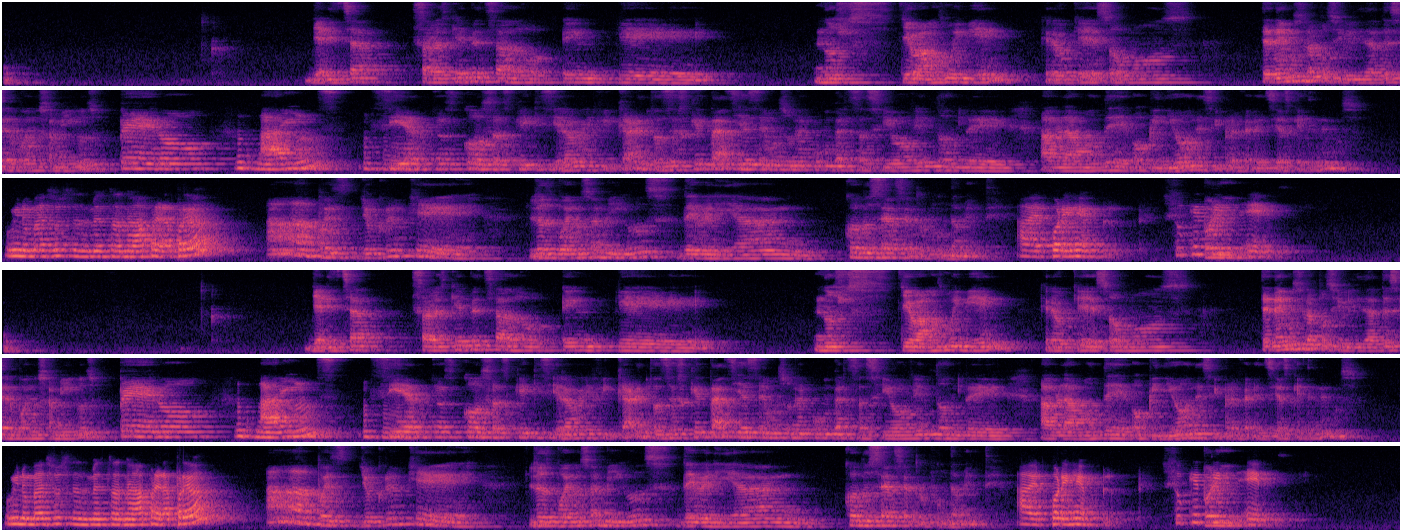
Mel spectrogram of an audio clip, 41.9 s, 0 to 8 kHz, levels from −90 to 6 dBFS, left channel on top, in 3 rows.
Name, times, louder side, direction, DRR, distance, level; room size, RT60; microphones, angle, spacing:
voice 1, 3.0-3.7 4.1-7.0 8.1-10.0 10.4-11.8 12.6-16.3 16.6-17.3 17.7-27.5 30.6-32.9 33.2-36.1 36.4-37.9 39.6-39.7 40.0-40.3, right 1 dB, 85° right, -1 dB, 1.1 m, -31 dB
voice 2, 16.3-17.1 17.6-18.0 28.0-30.0 38.1-39.1 39.7-40.7, right 2 dB, 65° right, 5 dB, 0.5 m, -26 dB
4.5 x 2.0 x 4.1 m, 0.93 s
head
